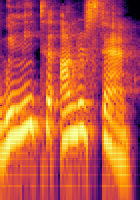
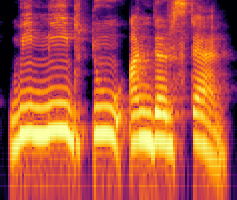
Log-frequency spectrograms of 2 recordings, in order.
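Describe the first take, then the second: First: The words run together with sounds dropped. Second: Each word is said fully and separately. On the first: The speaker calls it right. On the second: The speaker calls it wrong.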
